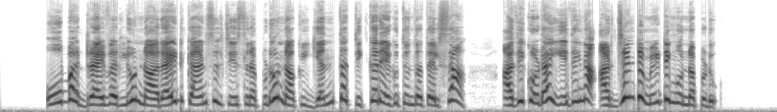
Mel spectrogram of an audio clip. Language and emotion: Telugu, angry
